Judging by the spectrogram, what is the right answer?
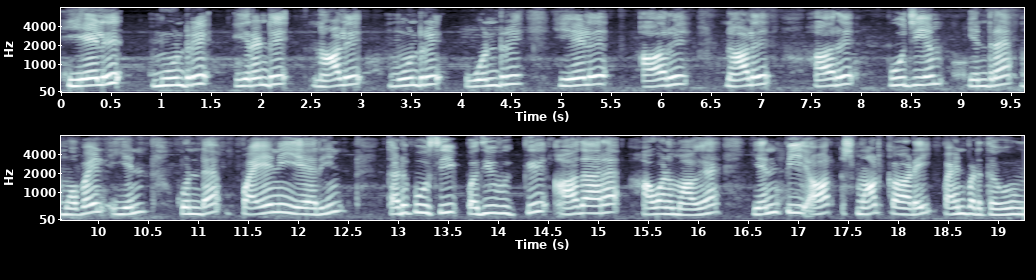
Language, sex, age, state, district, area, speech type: Tamil, male, 18-30, Tamil Nadu, Nagapattinam, rural, read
